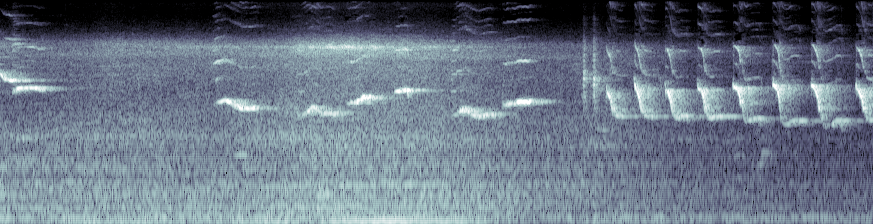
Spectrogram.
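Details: Bulbul called kapas tembak, lure call: a few soft, thin whistles at first, then a loud, fast series of sharp chirps repeated several times a second.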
